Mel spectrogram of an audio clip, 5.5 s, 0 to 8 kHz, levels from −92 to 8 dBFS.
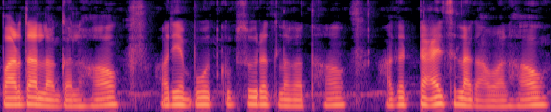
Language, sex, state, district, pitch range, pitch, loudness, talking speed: Magahi, male, Jharkhand, Palamu, 120-140 Hz, 135 Hz, -21 LUFS, 140 wpm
